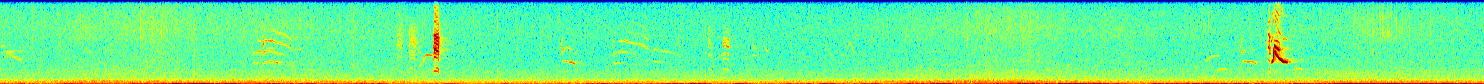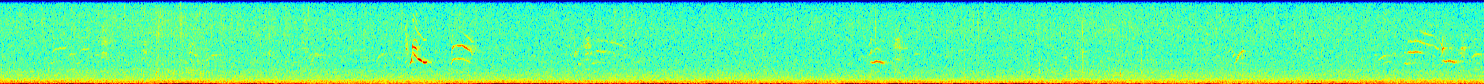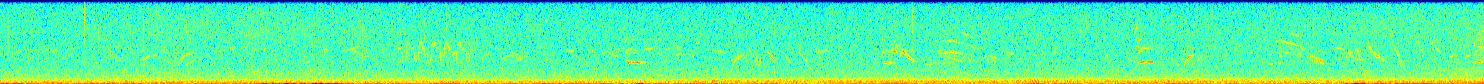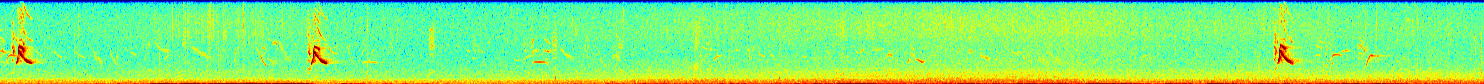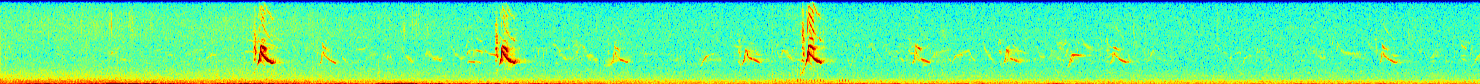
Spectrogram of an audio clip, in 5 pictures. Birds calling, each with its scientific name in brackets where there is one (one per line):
Hawaii Amakihi (Chlorodrepanis virens)
Eurasian Skylark (Alauda arvensis)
